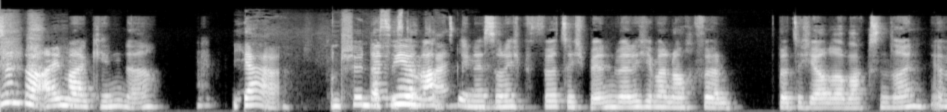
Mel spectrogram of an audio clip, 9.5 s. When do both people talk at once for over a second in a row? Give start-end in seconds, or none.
3.7-5.0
